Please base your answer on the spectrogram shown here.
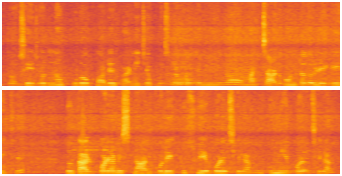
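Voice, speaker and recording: Woman vlogging from home, kinda high voice but flat, noisy background, chatty. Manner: chatty, addresses viewers as friends; talks softly to avoid waking someone. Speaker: family vlogger. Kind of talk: casual vlog chat.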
